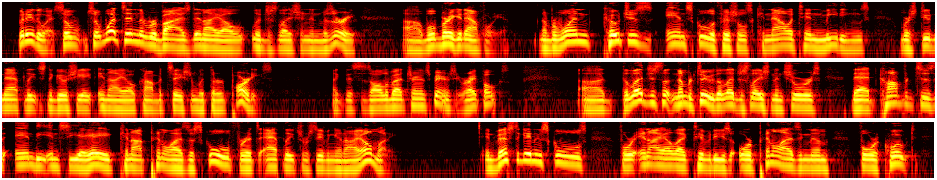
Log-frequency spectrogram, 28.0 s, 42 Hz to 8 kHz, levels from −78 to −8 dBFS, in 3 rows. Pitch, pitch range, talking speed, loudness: 120 Hz, 110-145 Hz, 170 wpm, -26 LUFS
